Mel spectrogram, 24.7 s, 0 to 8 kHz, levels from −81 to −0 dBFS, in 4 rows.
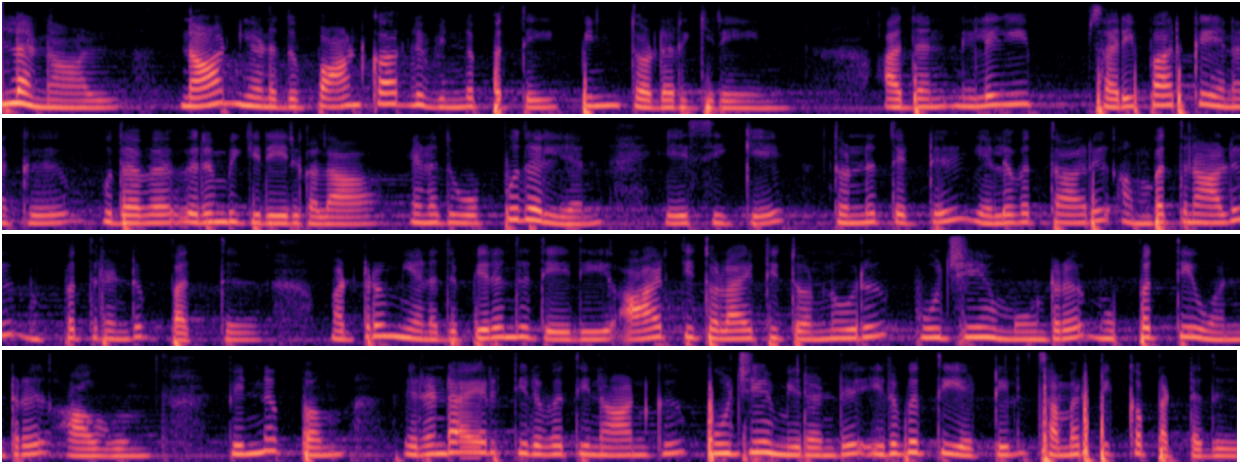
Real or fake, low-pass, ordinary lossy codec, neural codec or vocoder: real; 7.2 kHz; MP3, 64 kbps; none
